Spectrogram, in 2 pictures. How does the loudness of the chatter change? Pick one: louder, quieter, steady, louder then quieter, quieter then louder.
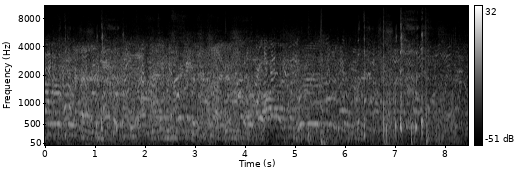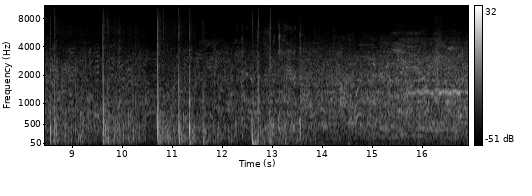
quieter then louder.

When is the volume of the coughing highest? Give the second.
7 s.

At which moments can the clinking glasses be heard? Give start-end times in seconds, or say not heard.
not heard.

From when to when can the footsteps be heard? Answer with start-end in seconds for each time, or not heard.
not heard.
